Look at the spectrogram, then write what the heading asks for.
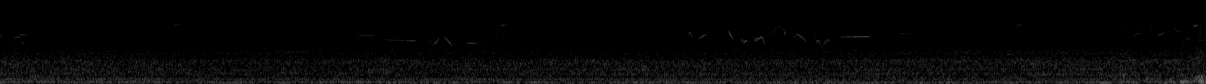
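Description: Quiet outdoor ambience: a faint steady hiss with distant birds chirping, a few short high chirps about four seconds in and a small cluster of them around seven to eight seconds.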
